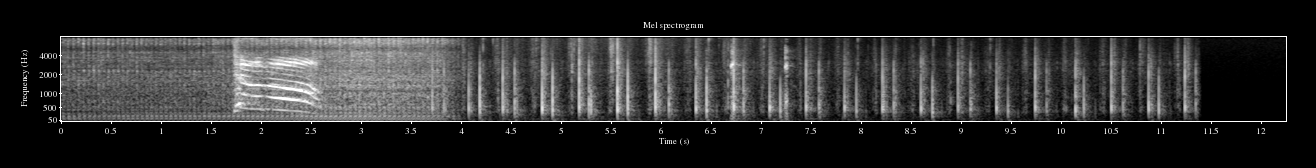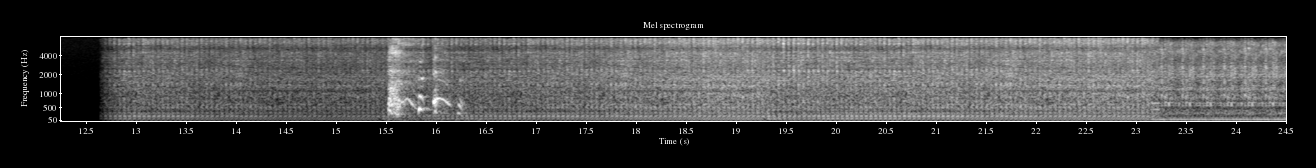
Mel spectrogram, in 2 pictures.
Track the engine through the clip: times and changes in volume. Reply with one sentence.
The engine can be heard from 0.0 to 4.0 s, getting louder; and from 12.7 to 24.4 s, getting louder.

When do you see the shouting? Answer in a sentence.
The shouting can be heard from 1.7 to 2.6 s.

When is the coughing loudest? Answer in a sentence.
The volume of the coughing peaks at 16 seconds.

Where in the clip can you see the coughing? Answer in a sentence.
You can hear the coughing from 6.7 to 7.3 s and from 15.5 to 16.4 s.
